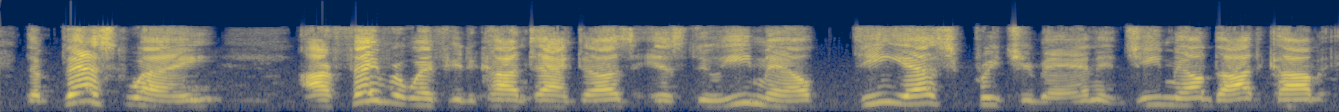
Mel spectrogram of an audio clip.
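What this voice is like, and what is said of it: Congested, sick-sounding voice. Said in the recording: “my voice sounds a little... it just doesn't sound like me ... I have a summer cold”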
